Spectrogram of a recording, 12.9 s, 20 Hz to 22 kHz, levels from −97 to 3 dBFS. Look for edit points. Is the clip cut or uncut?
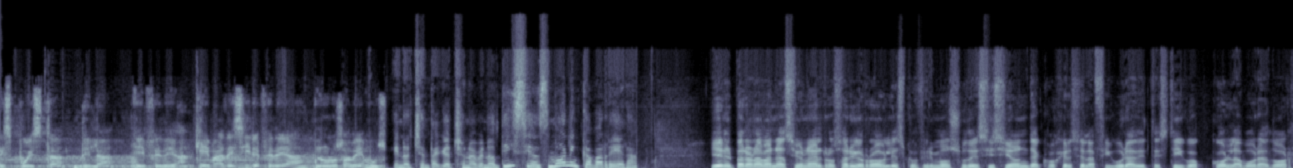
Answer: uncut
